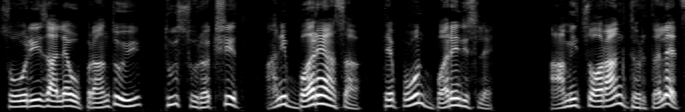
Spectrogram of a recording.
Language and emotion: Goan Konkani, happy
